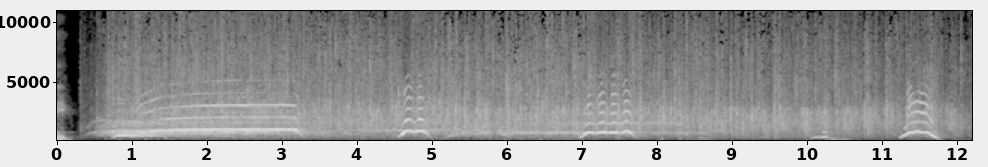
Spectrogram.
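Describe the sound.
Audience applause welcoming a guest, loud and dense clapping that holds steady for about three seconds and then carries on with shouts and whoops from the crowd.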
